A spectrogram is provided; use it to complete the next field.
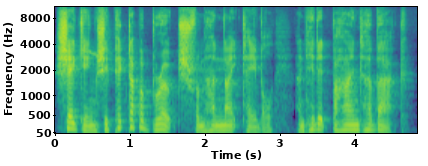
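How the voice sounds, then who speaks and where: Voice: mid-range voice, expressive, normal speed, close to an everyday voice. A performer serving as the composed third-person narrator of a scripted fantasy audio drama.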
